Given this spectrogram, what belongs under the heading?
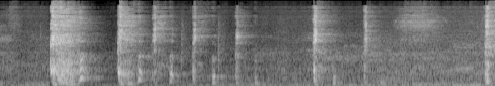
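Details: Girl coughs repeatedly in short bursts with throat clearing and snorts between, over a steady low background hum; repeated cough.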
